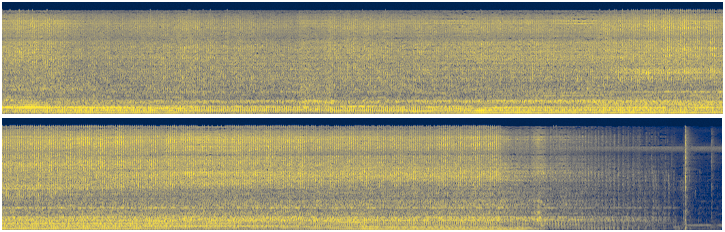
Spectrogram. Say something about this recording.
Tamping machine used to tamp stone dust for patio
